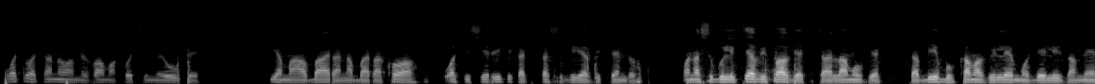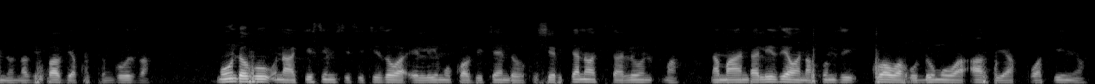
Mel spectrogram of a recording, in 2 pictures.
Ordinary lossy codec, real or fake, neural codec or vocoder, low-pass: MP3, 64 kbps; real; none; 7.2 kHz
